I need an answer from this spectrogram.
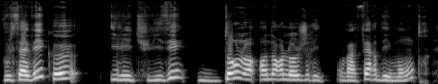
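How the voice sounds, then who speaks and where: A woman's voice: mid-range voice, lively intonation, normal speed, a little mellow. Upbeat woman, solo podcast host, chatty and informal. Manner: enthusiastic, chatty, with frequent fillers and restarts. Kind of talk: casual solo podcast talk.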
